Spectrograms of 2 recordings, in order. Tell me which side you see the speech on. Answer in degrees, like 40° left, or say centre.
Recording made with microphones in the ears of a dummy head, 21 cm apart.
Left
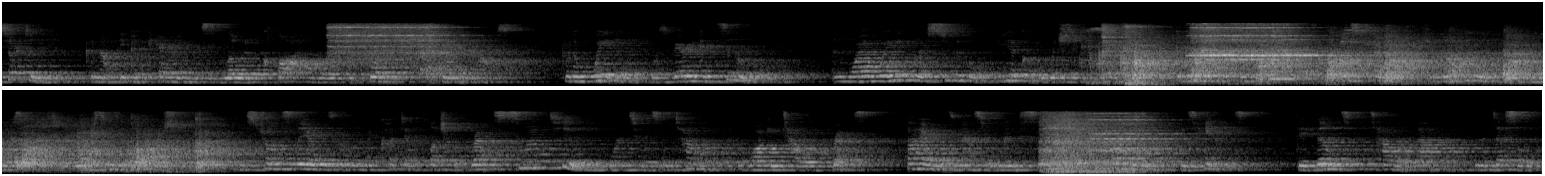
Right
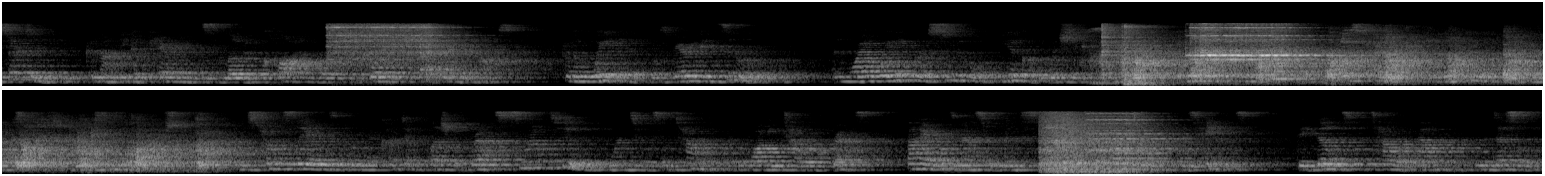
50° left.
